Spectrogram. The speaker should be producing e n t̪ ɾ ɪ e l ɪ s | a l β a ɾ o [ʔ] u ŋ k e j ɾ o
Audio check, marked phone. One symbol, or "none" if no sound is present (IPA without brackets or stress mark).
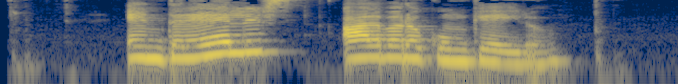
k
